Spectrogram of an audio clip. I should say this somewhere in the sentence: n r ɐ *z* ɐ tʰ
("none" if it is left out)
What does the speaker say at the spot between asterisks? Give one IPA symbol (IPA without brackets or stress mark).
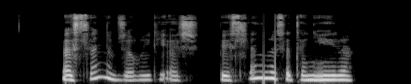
s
